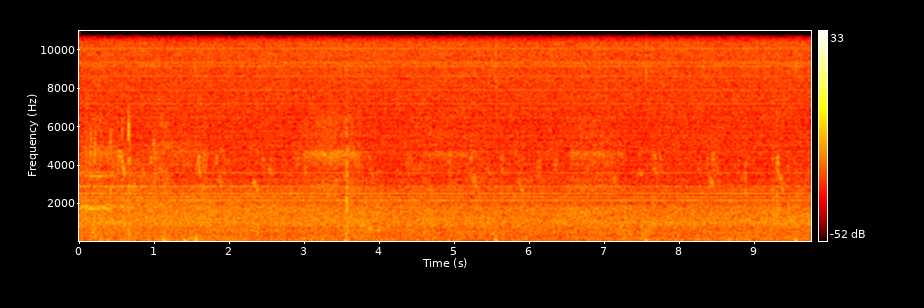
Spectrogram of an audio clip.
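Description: Southern Pacific freight train's cars rolling past on the rails: a steady rumble of wheels on track with a short clack about every two seconds.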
